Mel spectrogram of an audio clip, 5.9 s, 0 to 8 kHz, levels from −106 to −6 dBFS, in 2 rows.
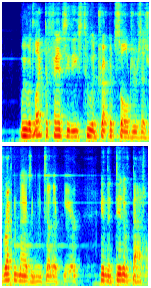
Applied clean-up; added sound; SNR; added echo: neural separator model SepFormer DNS4.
